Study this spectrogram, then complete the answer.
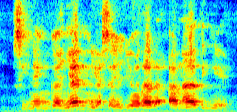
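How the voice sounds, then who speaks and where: A woman delivers her words fairly slowly while music plays in the background. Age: 80s+. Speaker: grandmother sharing family memories. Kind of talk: oral history testimony.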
